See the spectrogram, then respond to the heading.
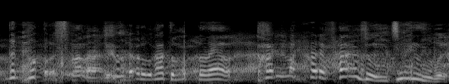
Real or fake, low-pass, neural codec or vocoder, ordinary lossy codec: fake; none; codec, 16 kHz, 1 kbps, FreqCodec, larger model; none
